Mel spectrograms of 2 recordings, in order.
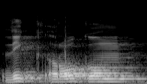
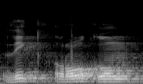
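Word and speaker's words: ذكركم: കിതാബൻ ഫീഹി ദിക്റുക്കും, ദിക്റുക്കും കാഫിൻ്റെ സുക്കൂൻ ഉച്ചരിക്കുമ്പോൾ ശ്രദ്ധിക്കണം. ഹംസ് എന്ന സിഫത്തുള്ള അക്ഷരമാണ്. ദിക് എന്ന് ശബ്ദത്തെ ഖൽഖല നൽകി ചലിപ്പിക്കുകയോ ദിക്റുക്കും എന്ന് തീരെ കേൾക്കാതിരിക്കുകയോ ചെയ്യരുത്. മറിച്ച് ദിക്റുക്കും, ദിക്റുക്കും എന്ന് ഉച്ചരിക്കുക. റാഇന് തഫ്ഖീം കൊടുക്കണം.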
